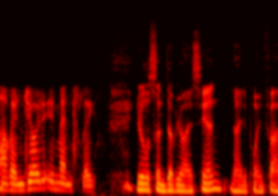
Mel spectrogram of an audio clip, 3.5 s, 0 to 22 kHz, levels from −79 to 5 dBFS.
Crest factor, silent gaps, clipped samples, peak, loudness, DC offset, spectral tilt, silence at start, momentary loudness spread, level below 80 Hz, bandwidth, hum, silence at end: 18 dB; none; under 0.1%; -14 dBFS; -33 LUFS; under 0.1%; -6 dB/octave; 0 s; 11 LU; -68 dBFS; 14 kHz; none; 0 s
